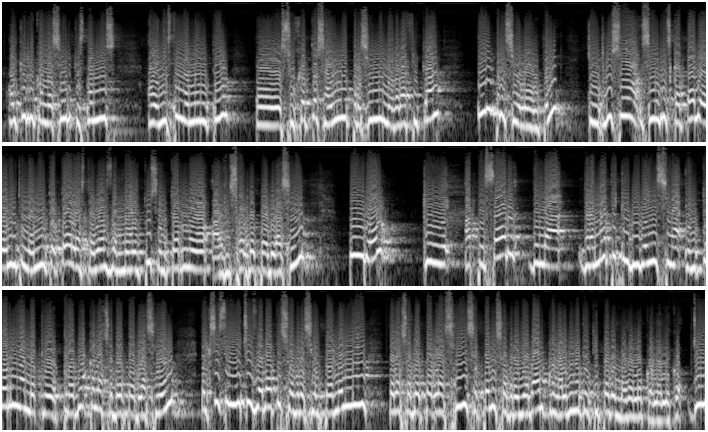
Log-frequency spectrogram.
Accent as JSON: {"language": "Spanish", "country": "Mexico", "said": "Pero todos somos mexicanos, de alguna manera todos habitamos en este territorio"}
